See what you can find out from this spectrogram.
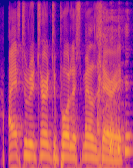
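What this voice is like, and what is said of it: Poor put-on Polish accent. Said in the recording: “I was hoping we get a Polish accent. ... I don't think that was a very good Polish accent.”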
